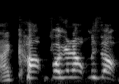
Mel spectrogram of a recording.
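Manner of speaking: ordinary talk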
